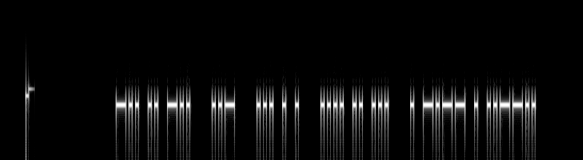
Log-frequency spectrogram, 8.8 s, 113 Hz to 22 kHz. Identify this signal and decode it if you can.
Morse code, heard as a keyed tone, about 25 wpm, 700 Hz. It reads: DID U SEE HIS EYE?
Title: Sentences from Top 300 Words and Abbreviations 25wpm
